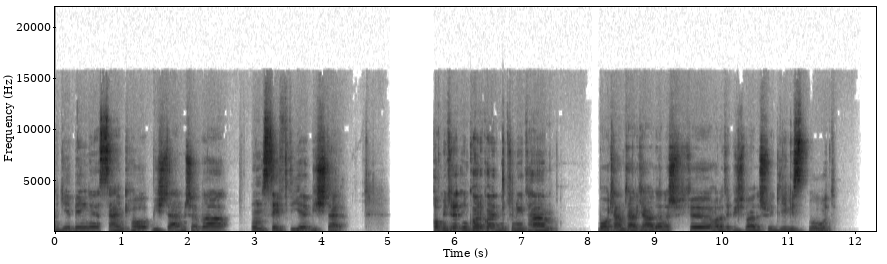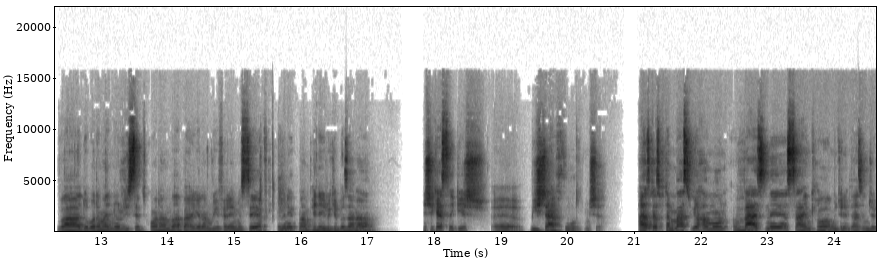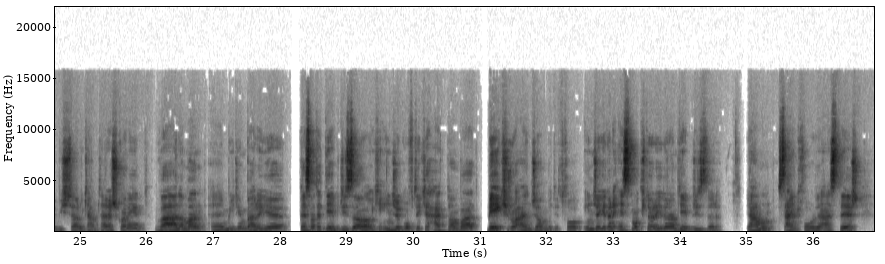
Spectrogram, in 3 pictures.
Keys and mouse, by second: 2.8 space, 5.7-6.2 middle drag, 6.6 space, 7.6-11.6 drag, 10.9 0, 13.4 middle click, 15.5 space, 16.2 middle click, 26.5-29.1 drag.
